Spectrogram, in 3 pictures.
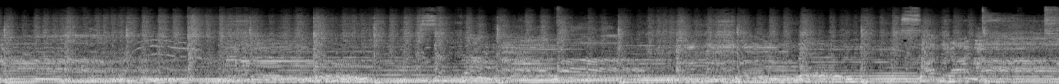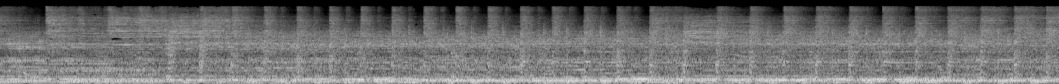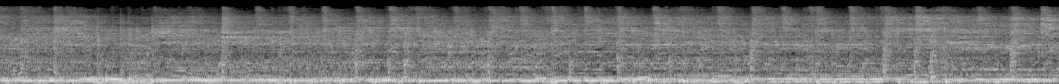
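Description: Live rock band playing loud, with drum kit and electric guitar. About ten seconds in, the drums settle into a fast, steady beat with rapid, even cymbal strikes.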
